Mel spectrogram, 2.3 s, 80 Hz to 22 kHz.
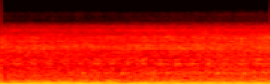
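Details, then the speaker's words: Volkswagen Golf MK3 VR6 at idle just after first start following the 2023 season prep, with new silicone coolant hoses, oil cooler leak seals and an oil change; still cold, with some smoke likely coolant on the exhaust. Deep, steady, even idle with no knocks or ticks; running well. "She's running pretty good."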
